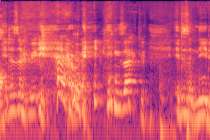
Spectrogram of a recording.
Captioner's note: laughing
